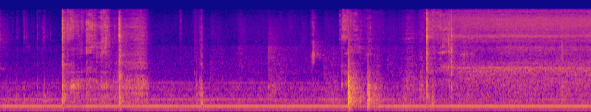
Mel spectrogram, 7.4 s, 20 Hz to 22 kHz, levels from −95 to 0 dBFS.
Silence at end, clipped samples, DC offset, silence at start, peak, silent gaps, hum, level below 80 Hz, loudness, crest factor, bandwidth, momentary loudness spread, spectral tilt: 0 s; under 0.1%; under 0.1%; 0 s; 0 dBFS; none; none; -74 dBFS; -30 LUFS; 30 dB; 15.5 kHz; 12 LU; -2 dB/octave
